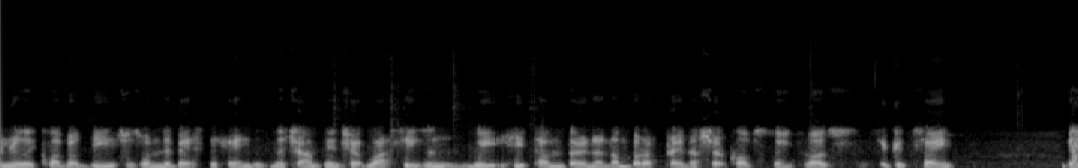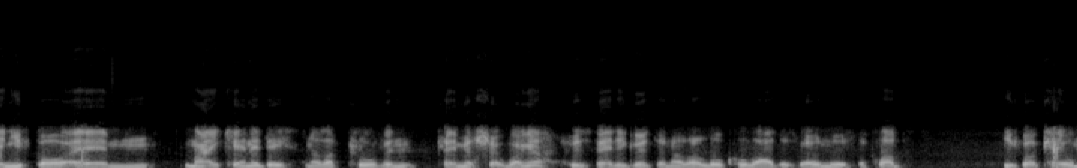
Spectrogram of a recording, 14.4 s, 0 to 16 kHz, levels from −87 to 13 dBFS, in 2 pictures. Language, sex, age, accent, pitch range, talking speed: English, male, 20-39, British, 105-115 Hz, 220 wpm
